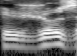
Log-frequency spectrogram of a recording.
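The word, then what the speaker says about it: José: correct you his portuguese so the name is jose just like jose okay i thought i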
